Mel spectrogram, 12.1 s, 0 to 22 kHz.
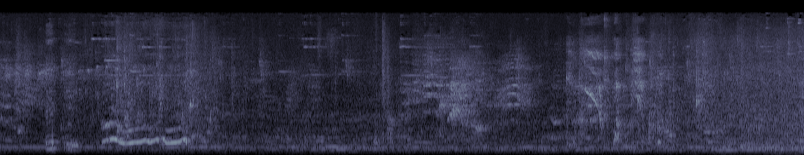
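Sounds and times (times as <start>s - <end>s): high wavering humming voice: 0.5s - 3.3s
shallow water splashing: 1.5s - 3.7s, 8.6s - 12.0s.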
